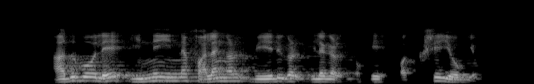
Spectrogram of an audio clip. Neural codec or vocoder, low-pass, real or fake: none; 5.4 kHz; real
